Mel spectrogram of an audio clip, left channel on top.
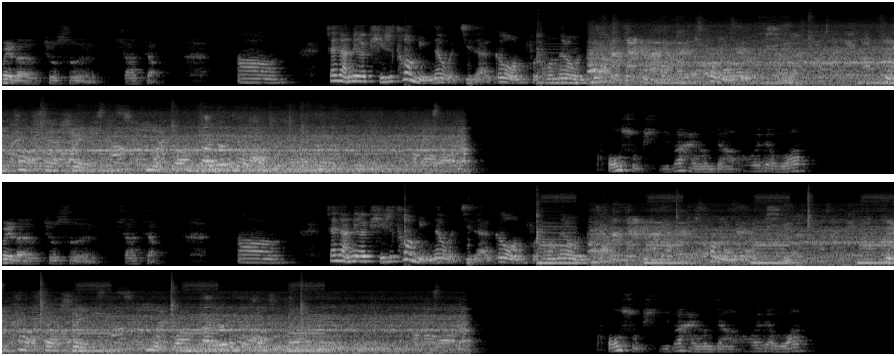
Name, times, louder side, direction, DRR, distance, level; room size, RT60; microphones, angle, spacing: voice 1, 0.0-1.5 1.8-2.0 8.8-10.1 10.3-12.1 12.5-13.5 15.0-16.9, left 1 dB, 10° left, 0.3 m, -30 dB
voice 2, 2.4-8.0, equal, 25° left, 0.7 m, -30 dB
Clapping, 4.0-4.2 5.3-5.6 6.7-6.9 8.0-8.3 9.3-9.8 10.6-11.2 11.9-12.1, right 4 dB, 30° right, 0.6 m, -42 dB
sound 1, 4.7-4.8 5.3-5.8 6.4-6.8 7.5-7.9 8.6-9.0 9.6-10.0 10.7-11.1 11.8-12.2, right 6 dB, 85° right, 0.4 m, -30 dB
sound 2, 5.8-13.6, left 3 dB, 75° left, 0.6 m, -26 dB
3.3 x 2.9 x 2.8 m
head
